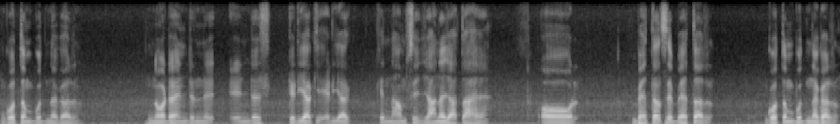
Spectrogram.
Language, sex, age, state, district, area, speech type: Urdu, male, 30-45, Uttar Pradesh, Gautam Buddha Nagar, urban, spontaneous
